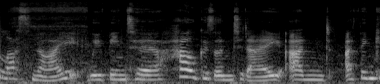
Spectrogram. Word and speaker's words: Haugesund: But we are in the beautiful Haugesund, I believe is the correct way to say it now.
